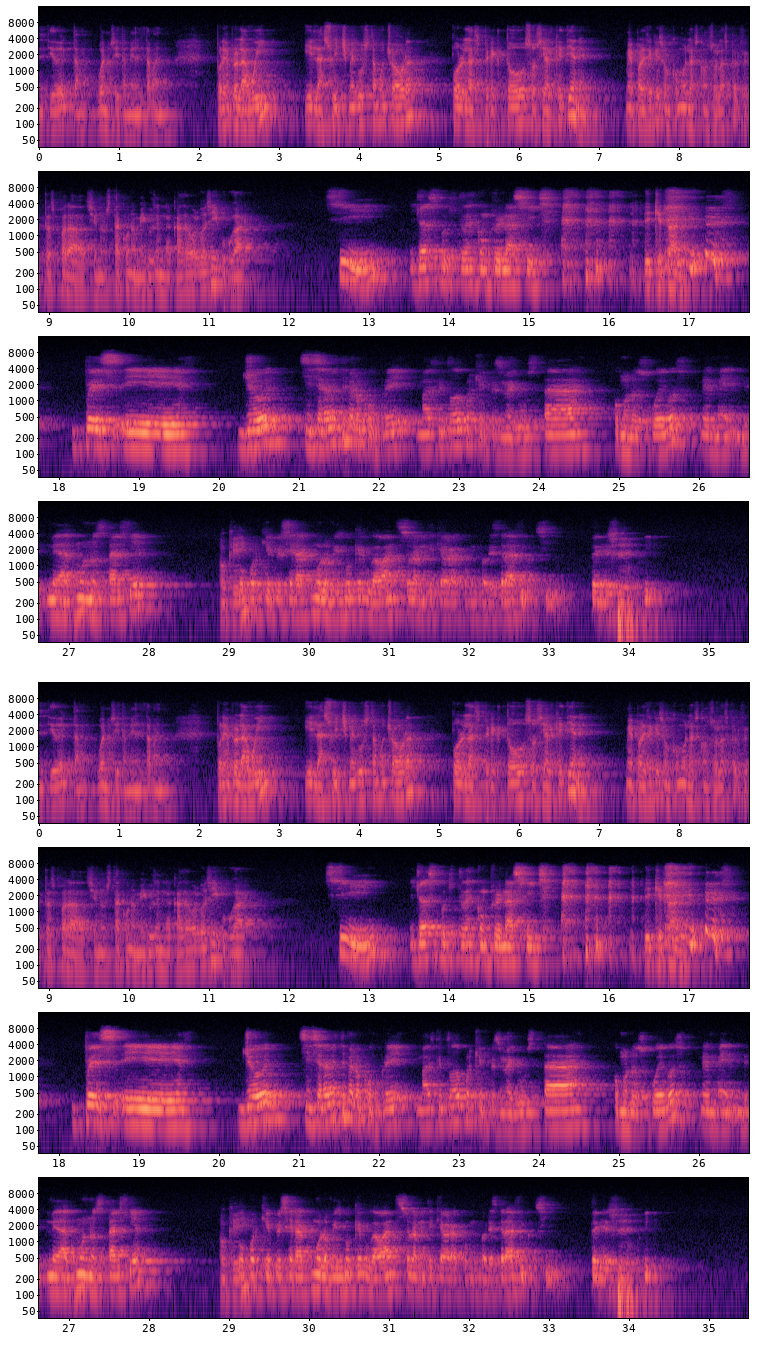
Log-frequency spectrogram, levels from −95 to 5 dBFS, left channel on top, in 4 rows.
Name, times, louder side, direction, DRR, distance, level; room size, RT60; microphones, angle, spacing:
voice 1, 0.0-2.9 3.3-4.7 5.2-6.9 7.3-11.5 16.4-17.0 26.9-27.2 28.9-29.3 33.8-34.0, left 1 dB, 15° left, 5 dB, 1.3 m, -34 dB
voice 2, 12.5-13.1 13.5-16.1 16.7-17.6 18.3-19.6 20.2-20.7 21.0-24.5 25.0-27.9 29.1-33.1 33.5-33.8, right 1 dB, 50° right, 2 dB, 2.7 m, -28 dB
17.0 x 9.1 x 4.7 m, 1.0 s
head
